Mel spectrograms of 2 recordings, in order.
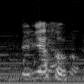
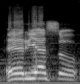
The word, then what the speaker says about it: eriazo: Hola a todos, hola Radio Placeres, todo bien aquí en el sitio de la Eraso. ¿Cómo se dice? – Eriazo. – Eriazo, ok.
